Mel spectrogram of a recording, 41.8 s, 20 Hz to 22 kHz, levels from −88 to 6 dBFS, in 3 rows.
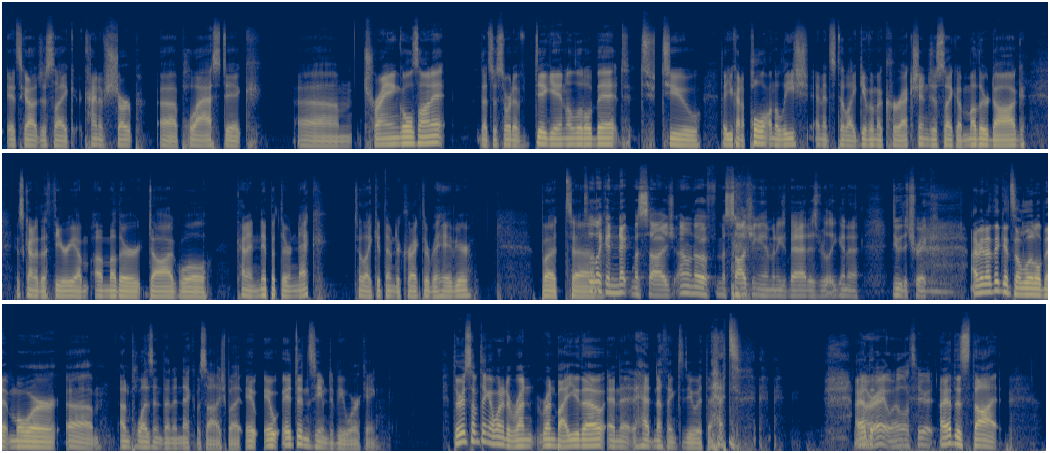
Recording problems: uneven, jittery; strongly; from 1 to 39 s

